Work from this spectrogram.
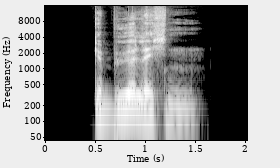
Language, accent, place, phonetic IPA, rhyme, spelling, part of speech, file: German, Germany, Berlin, [ɡəˈbyːɐ̯lɪçn̩], -yːɐ̯lɪçn̩, gebührlichen, adjective, De-gebührlichen.ogg
- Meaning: inflection of gebührlich: 1. strong genitive masculine/neuter singular 2. weak/mixed genitive/dative all-gender singular 3. strong/weak/mixed accusative masculine singular 4. strong dative plural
